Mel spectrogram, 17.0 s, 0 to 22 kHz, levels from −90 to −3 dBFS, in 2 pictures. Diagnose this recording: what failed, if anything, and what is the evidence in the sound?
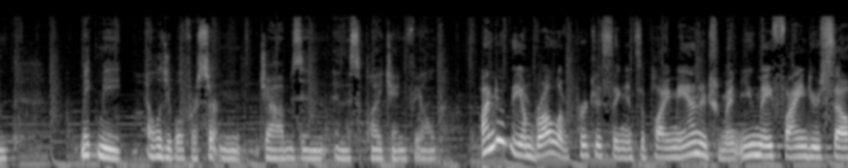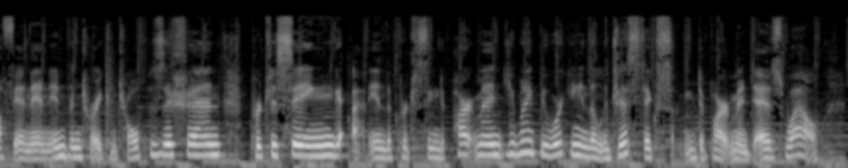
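Nothing in the signal chain has failed: the recording holds together as continuous, undisturbed audio throughout, with no event at any point that would implicate the wiring, conversion, buffering, processing, network or playback stages.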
